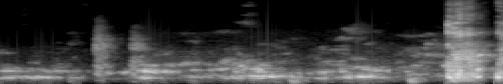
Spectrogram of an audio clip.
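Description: Throaty clearing sounds followed by a sharp single cough and the start of another.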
